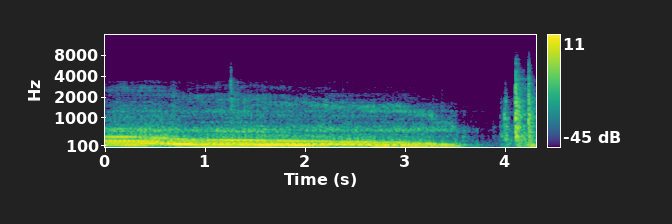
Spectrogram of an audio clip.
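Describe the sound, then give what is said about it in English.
A taxi cab drives and pulls up outside an all-night diner in a warehouse district. Its engine holds a steady low rumble, then dies away as the cab stops, with brief sharp noises right after. “Steve is on his way to the south side of Big Town in the cab of Harry the Heck and pulls up in front of an all-night diner in the warehouse district.”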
